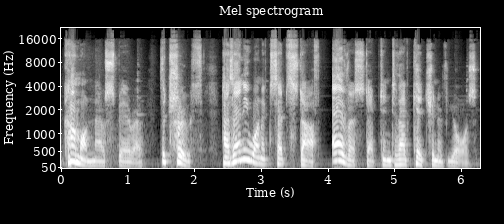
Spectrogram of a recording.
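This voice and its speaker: A man's voice: medium pitch, very animated, unhurried, a bit bright, breathy edge, exaggerated voice. An actor playing a genial, teasing man who is a regular diner, urbane and chummy, in a radio drama.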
